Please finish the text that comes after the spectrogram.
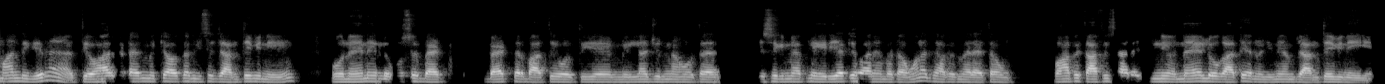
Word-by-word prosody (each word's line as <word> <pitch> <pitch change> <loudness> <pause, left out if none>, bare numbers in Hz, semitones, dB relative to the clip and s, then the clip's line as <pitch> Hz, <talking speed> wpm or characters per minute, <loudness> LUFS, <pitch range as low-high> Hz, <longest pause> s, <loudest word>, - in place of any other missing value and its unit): मान 140 +1 0
लीजिए 135 -2 +1
ना 170 - -1
त्योहार 130 +1 +4
के - - -16
टाइम 140 0 +2
में 140 - -2
क्या 145 +1 +2
होता 135 +1 +3
है, 140 - -2
जिसे 135 +1 -5
जानते 125 +1 +2
भी 135 -1 -1
नहीं। 120 +5 -3 0.4
वो 125 - +2
नए-नए 130 +3 0
लोगों 135 0 -3
से 145 - +1
बैठ 120 -4 +2 0.4
बैठकर 125 +2 +2
बातें 110 +2 +1
होती 120 0 0
हैं, 120 -1 +1
मिलना-जुलना 120 +1 -3
होता 115 0 -1
है। 115 - +3 0.5
जैसे 130 +2 -2
कि 130 - -3
मैं 130 0 -1
अपने 130 0 -1
एरिया 130 +2 +4
के 145 +2 0
बारे 130 -2 +2
में 125 - -6
बताऊँगा 120 +1 0
ना, 170 - 0
जहाँ 130 -4 0
पर 120 0 -2
मैं 115 - -1
रहता 110 0 +1
हूँ। 110 -2 -3 0.4
वहाँ 130 +1 +3
पे 150 - +1
काफ़ी 125 +1 +3
सारे 140 +1 -1 0.2
न्यू 135 -1 +1
नए 130 +3 +1
लोग 135 -3 +2
आते 115 +5 +3
हैं 140 - +2
ना 120 -2 -4
जिन्हें 115 +1 -3
हम 120 0 -3
जानते 110 +2 +2
भी 115 -1 -1
नहीं 105 -2 -2
हैं। 95 - -7
125 Hz, 245 wpm, -21 LUFS, 120-135 Hz, 0.5 s, त्योहार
